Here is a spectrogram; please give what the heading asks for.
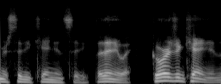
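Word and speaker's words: Cañon City: Now the railroad and the Royal Gorge, they are right by Canyon City, Colorado. Canyon is spelled without the Y. It's got the little squiggly over the N.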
